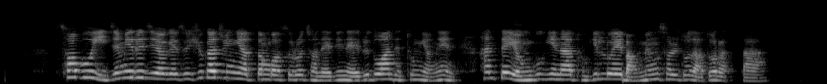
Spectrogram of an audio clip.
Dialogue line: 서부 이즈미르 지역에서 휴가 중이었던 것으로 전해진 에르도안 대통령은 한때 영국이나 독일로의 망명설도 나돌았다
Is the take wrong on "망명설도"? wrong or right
right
